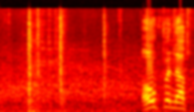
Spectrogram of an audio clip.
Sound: door opens

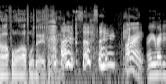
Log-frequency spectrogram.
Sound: laughs

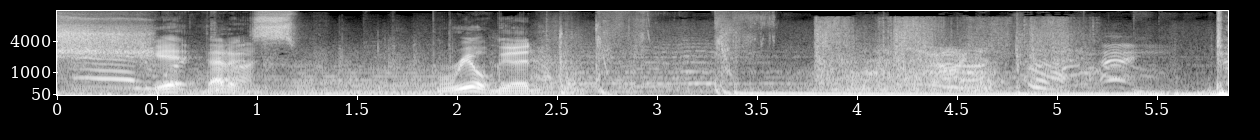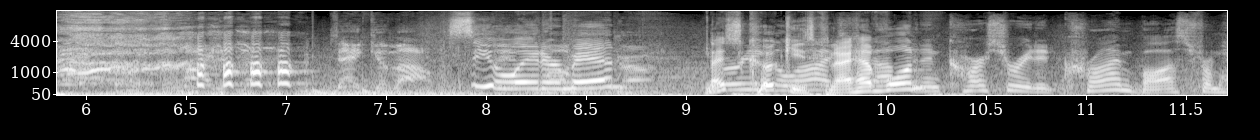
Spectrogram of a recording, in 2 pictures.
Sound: laughs

